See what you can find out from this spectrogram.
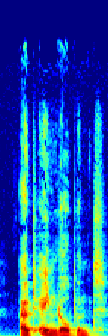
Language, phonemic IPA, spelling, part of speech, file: Dutch, /œyˈtenlopənt/, uiteenlopend, verb / adjective, Nl-uiteenlopend.ogg
- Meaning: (adjective) various, varied; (verb) present participle of uiteenlopen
